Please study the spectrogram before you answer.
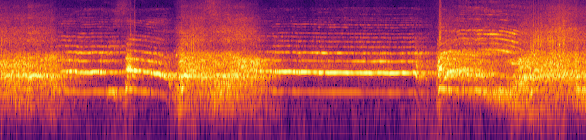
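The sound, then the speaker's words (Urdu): A crowd at a religious gathering chants slogans in unison: loud, long drawn-out voiced calls from many people, held steady for several seconds at a time and broken by short gaps. “بیٹا کوئی جوان تینوں نعرے لگاؤ تو مجھے بڑا لطف آئے گا آج.”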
